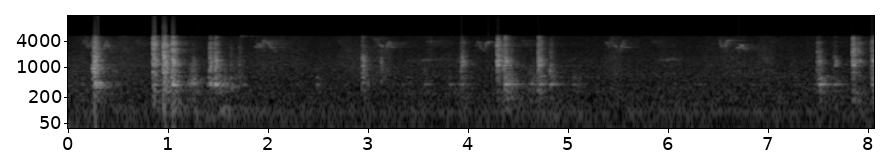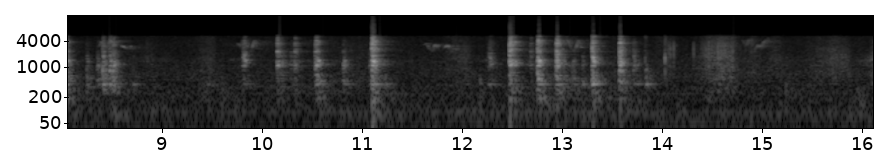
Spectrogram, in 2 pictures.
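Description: A wrench tightening the bolts of a newly fabricated steel trailer hitch: irregular clusters of sharp metallic clicks and clinks, separated by short pauses.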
